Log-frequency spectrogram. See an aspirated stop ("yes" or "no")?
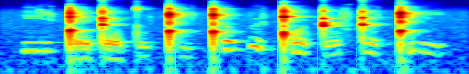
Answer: yes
